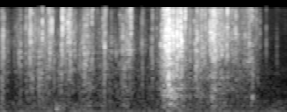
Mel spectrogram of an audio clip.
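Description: Plastic zip-top bags crinkling as they are handled and shifted by hand, a run of irregular rustles, loudest a little past the middle.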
